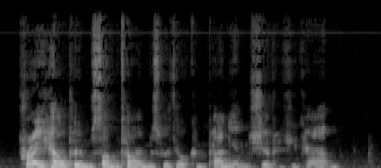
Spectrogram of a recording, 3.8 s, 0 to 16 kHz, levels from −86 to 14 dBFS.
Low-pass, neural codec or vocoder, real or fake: 14.4 kHz; none; real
